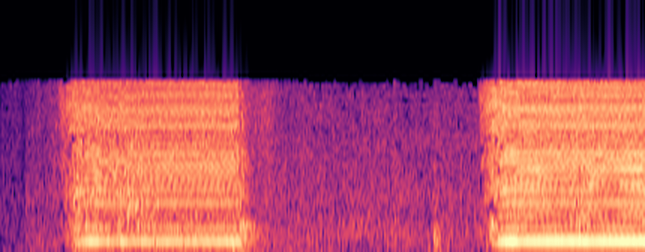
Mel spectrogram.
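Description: Mobile phone vibrating on a glass tabletop, an even rattling buzz that comes twice, each about a second and a half long, with a pause between: an incoming call.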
